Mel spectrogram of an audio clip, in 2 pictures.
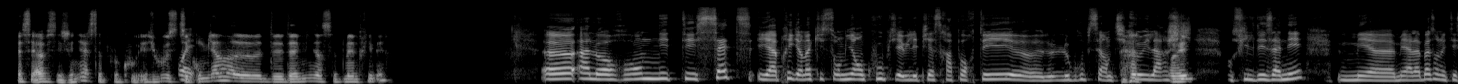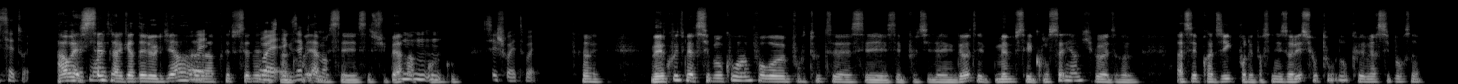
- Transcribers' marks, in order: chuckle
- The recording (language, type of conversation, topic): French, podcast, Comment garder le lien quand tout le monde est débordé ?
- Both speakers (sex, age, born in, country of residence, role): female, 35-39, France, France, guest; male, 20-24, France, France, host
